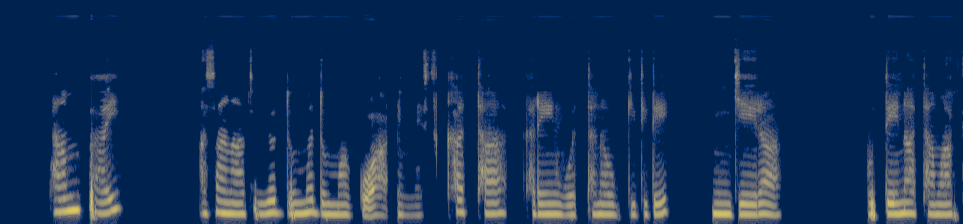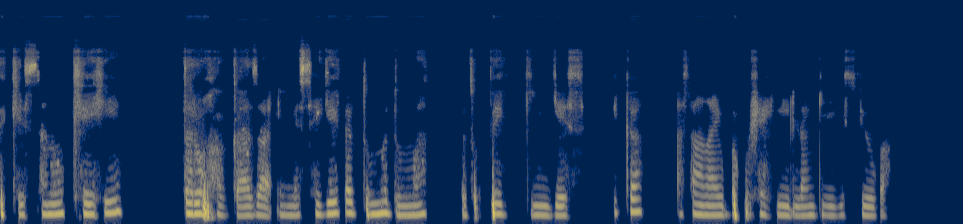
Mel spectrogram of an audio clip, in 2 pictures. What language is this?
Wolaytta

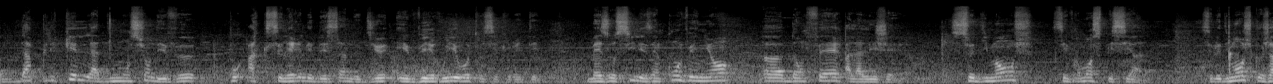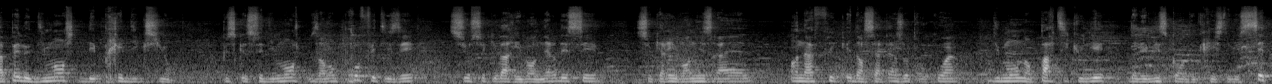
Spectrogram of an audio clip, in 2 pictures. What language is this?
French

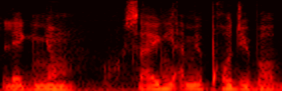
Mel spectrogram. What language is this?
Wolof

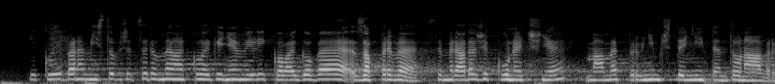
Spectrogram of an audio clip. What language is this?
Czech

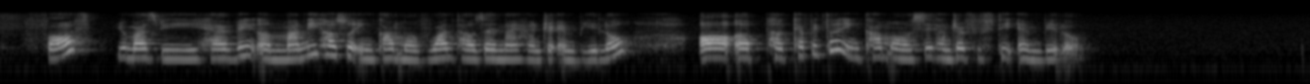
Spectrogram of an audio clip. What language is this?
English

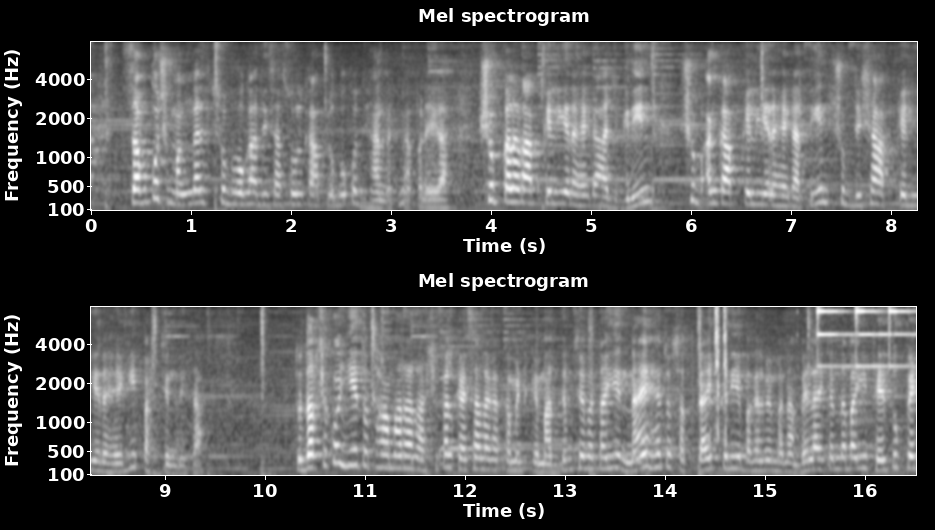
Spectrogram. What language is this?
Hindi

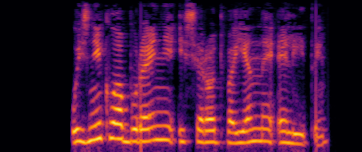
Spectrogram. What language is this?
Belarusian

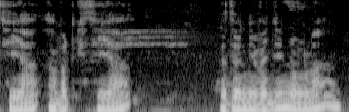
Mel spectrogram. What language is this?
Bodo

